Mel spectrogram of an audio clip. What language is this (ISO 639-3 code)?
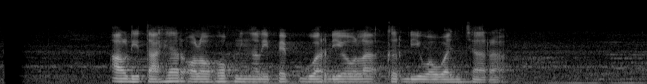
sun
